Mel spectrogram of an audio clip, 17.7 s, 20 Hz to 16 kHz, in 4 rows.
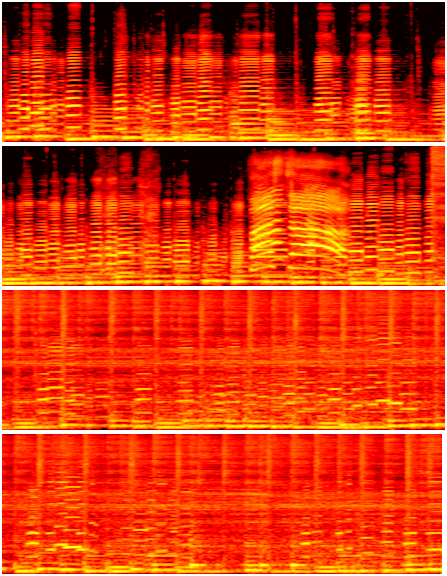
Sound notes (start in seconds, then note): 6.9 kids shout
